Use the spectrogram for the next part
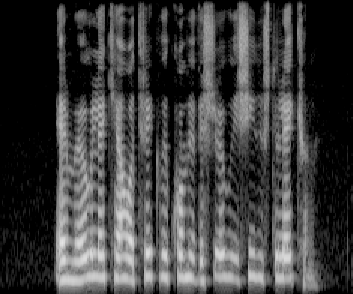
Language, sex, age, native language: Icelandic, female, 60-69, Icelandic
